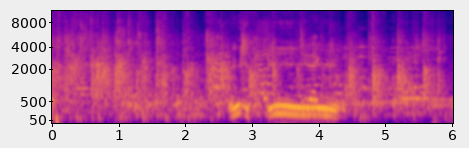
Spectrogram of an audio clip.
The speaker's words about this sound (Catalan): Hoy es mi cumple. Hoy es tu cumple. Un aplaudiment.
